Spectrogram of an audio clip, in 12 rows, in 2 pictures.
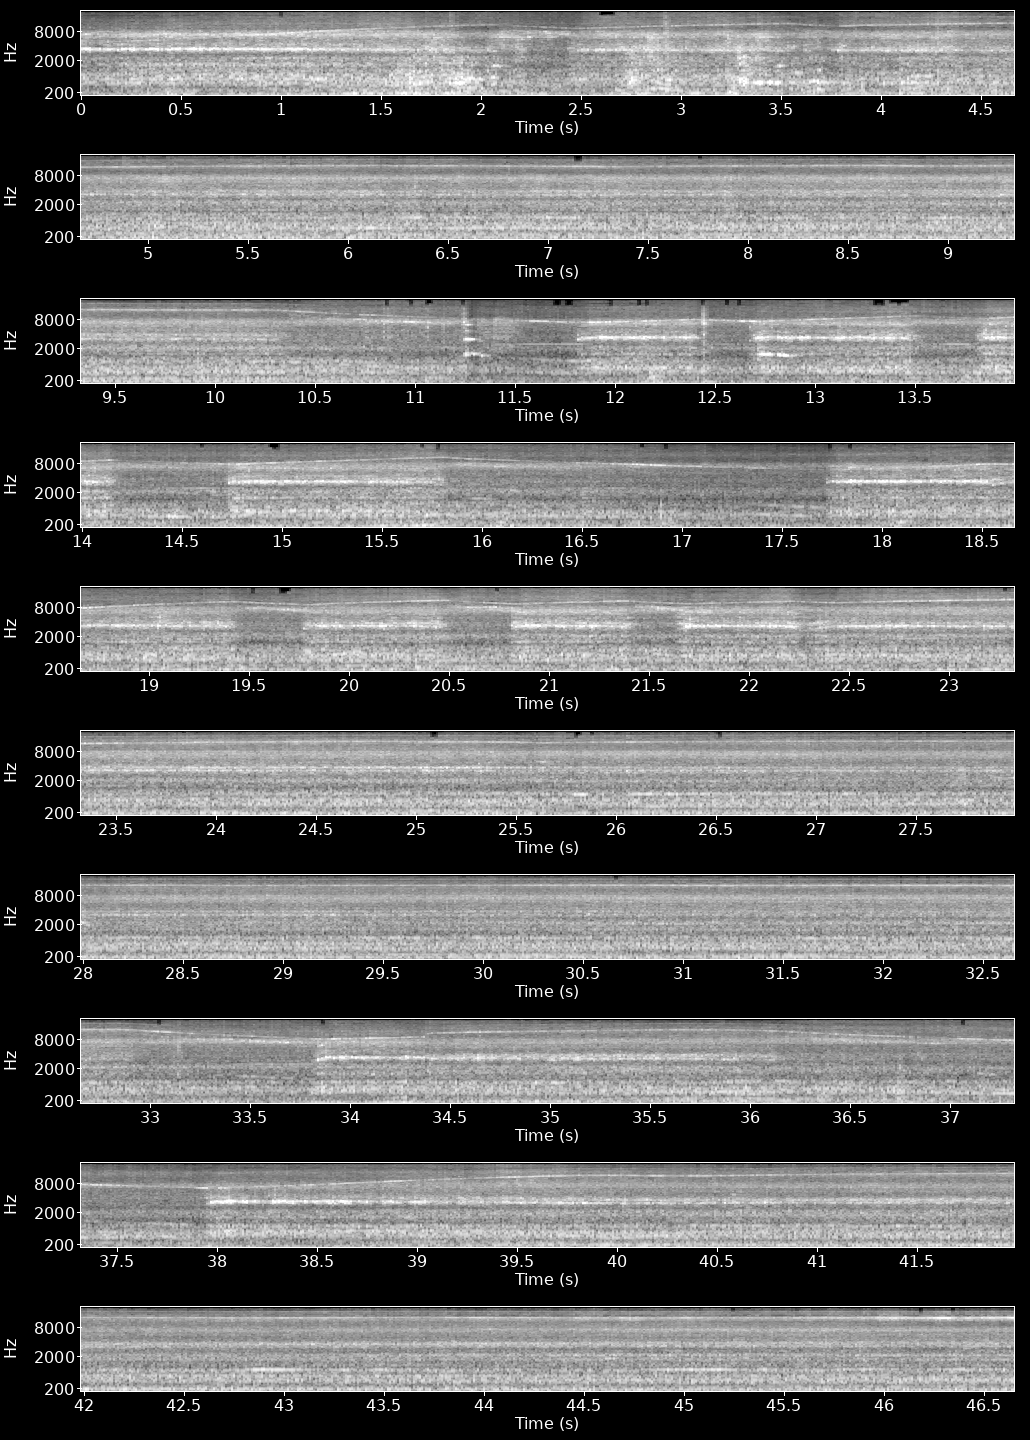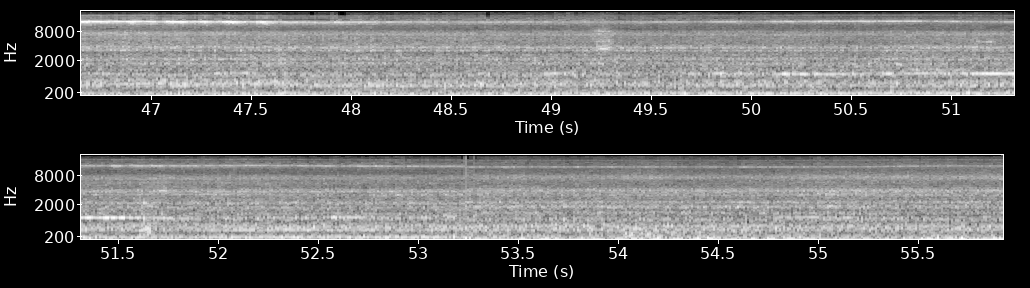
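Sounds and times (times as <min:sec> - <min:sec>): bulldozer diesel engine running: 0:00.0 - 0:55.9.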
